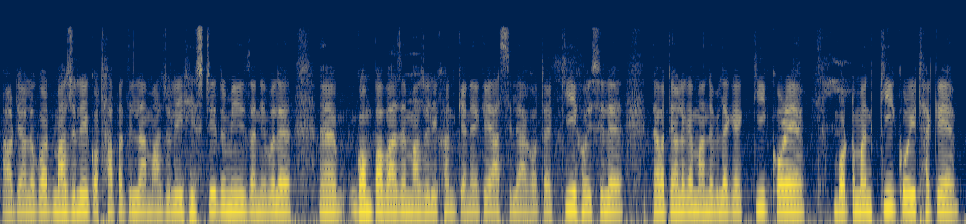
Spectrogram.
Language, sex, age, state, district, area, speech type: Assamese, male, 18-30, Assam, Golaghat, urban, spontaneous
